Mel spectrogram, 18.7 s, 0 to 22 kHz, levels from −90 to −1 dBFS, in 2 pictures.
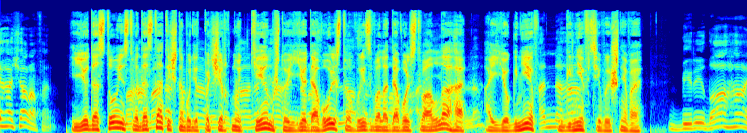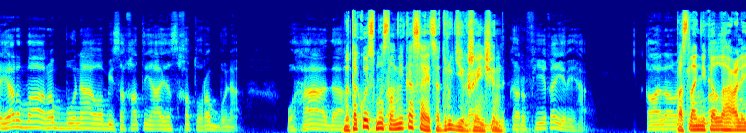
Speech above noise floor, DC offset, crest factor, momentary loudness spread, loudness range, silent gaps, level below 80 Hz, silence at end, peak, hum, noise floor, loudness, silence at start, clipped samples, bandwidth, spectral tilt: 51 dB; under 0.1%; 18 dB; 20 LU; 14 LU; none; -36 dBFS; 0 s; 0 dBFS; none; -68 dBFS; -16 LUFS; 0 s; under 0.1%; 16.5 kHz; -4.5 dB/octave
